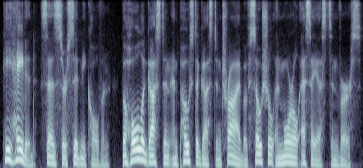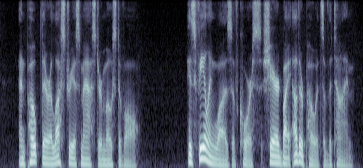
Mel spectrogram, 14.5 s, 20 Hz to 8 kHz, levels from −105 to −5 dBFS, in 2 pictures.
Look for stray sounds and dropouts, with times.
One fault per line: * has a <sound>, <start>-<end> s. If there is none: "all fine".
all fine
